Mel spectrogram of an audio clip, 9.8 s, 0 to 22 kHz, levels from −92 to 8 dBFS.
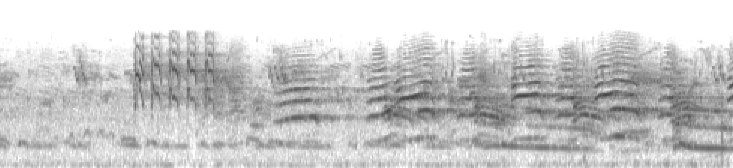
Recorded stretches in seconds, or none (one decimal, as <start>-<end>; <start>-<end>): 0.0-9.8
